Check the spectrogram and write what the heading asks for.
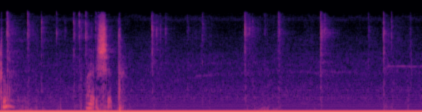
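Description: Computer keyboard being typed on: single keystrokes at an uneven, unhurried pace, about a dozen scattered clicks, over a steady background hiss.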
